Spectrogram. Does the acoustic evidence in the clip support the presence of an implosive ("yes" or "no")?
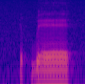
yes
